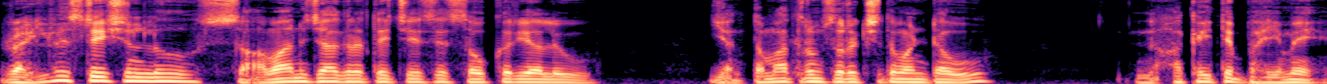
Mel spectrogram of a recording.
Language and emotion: Telugu, fearful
